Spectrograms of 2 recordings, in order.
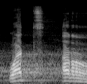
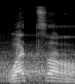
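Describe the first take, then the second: Both takes have the same delivery.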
